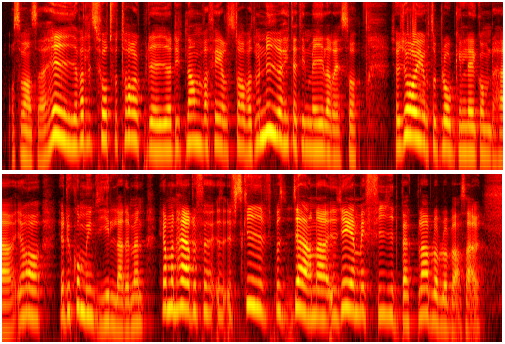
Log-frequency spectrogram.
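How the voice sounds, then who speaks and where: A woman with a Scanian accent speaks at a very fast pace. Her dark, mellow voice sits fairly high and moves with lively intonation. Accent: Skåne dialect. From southern Sweden (Skåne). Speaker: artist and children's TV presenter. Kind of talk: casual chat.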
